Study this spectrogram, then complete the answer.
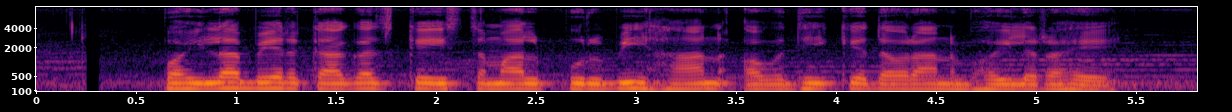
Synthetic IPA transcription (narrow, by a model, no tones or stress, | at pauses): pəɦilabeɾkaɡəd͡ʒkeist̪emalpuɾbiɦanəbd̪ʱiked̪ɔːɾanbʱəɪlɾəɦe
